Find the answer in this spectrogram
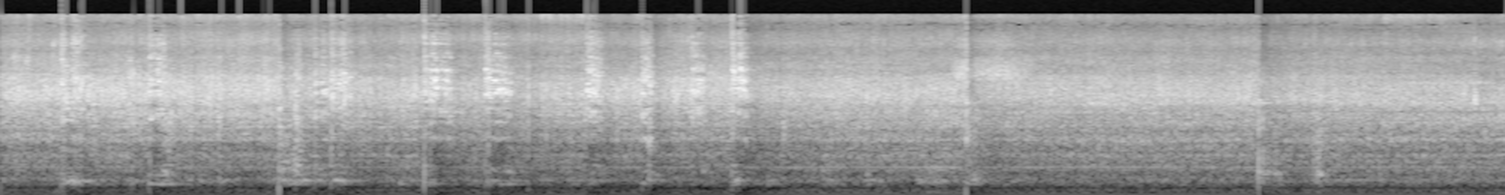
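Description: Eggplant strips frying in oyster sauce in a metal wok, sizzling steadily while they are stirred, with scattered clicks and scrapes of the utensil against the pan.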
